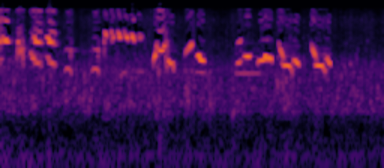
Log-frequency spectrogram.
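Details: Orange-headed thrush singing 'teler' style during water therapy, a fast jumble of high chirps, slurs and twittering notes in quick bursts with short pauses.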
